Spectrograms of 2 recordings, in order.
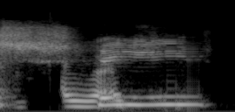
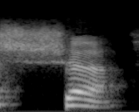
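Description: First: The vowel after sh is narrowed, jaw held tight. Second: The vowel after sh is fully open. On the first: The speaker calls it wrong. "قالت الشيء شاد على الفك" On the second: The speaker calls it right. "ما قالت الشا"

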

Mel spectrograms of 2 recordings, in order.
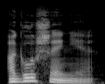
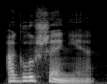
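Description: The two takes are said the same way.

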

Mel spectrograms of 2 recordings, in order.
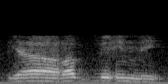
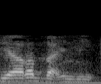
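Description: First: The word ends in a short i vowel. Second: The word ends in a short a vowel. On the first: "الحذف مع الكسر" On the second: "حذف الألف"

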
